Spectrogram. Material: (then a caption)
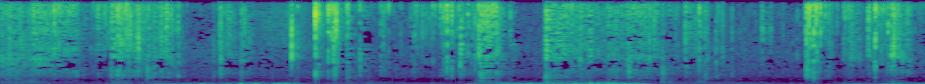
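Soap. A pile of thin beige dry soap strips is broken and crushed with both hands and long pink nails. Dense, bright, crunchy crackling comes in irregular bursts with low, muffled pressing under it and a few sharper snaps. Two short quiet lulls break up the crushing.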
